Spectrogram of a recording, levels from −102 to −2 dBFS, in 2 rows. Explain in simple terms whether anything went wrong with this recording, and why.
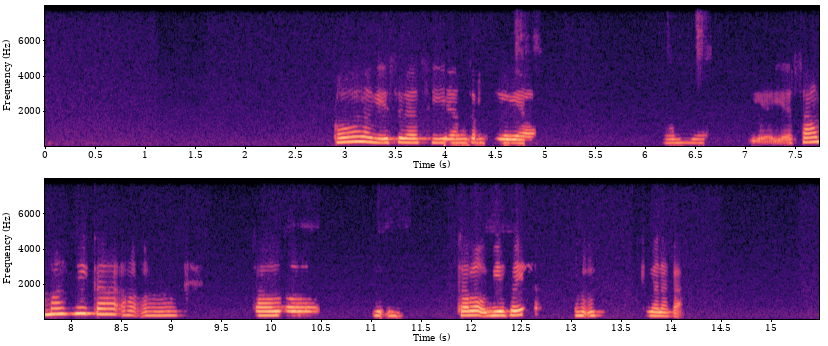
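Yes, a couple of things went wrong. The main one is speech suppressed in double talk. At 4.01 to 4.95 s and 6.15 to 7.09 s, the talker's voice drops away sharply for chunks of time, nearly vanishing at its worst. Smaller dips follow at 9.83 to 10.47 s, 11.0 to 11.32 s, and a very brief one at 13.73 to 13.8 s. The likely cause is that both ends spoke at once, and the echo canceller couldn't separate the two, so it turned everything down.

The second problem is the other side's voice leaking through, at 4.69 to 4.81 s and 6.50 to 6.61 s. You hear a faint, short scrap of a second voice underneath, well below the main talker. It lands inside those first two dips, which fits the same story: the far end was playing out of a loudspeaker, and the echo canceller likely missed a bit of it on its way back into the microphone. 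The call path itself sounds like an ordinary call line, with nothing above about 8 kHz.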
